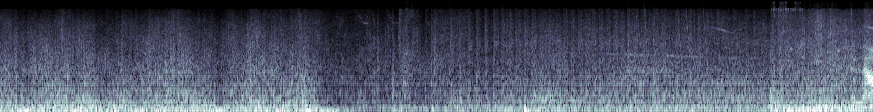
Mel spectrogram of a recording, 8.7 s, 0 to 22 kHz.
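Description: Scatter bomb strikes in the video game Halo Wars 2 produce dense, crackling explosions and gunfire-like bursts, loud and continuous with a brief lull midway before rising again.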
